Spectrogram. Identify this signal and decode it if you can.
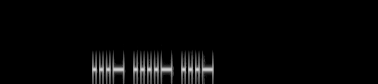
Morse code, heard as a keyed tone, about 34 wpm, 700 Hz. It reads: V4V
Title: All Cut Numbers - 3-Digit 35wpm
